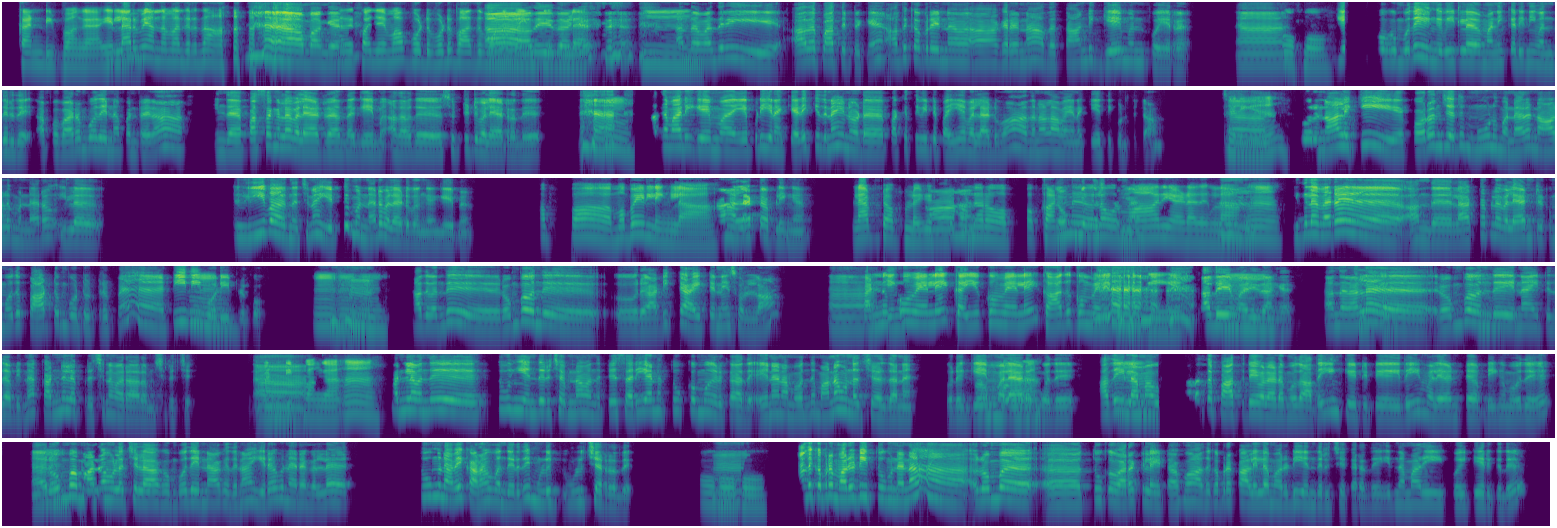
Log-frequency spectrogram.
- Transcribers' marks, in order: laughing while speaking: "ஆமாங்க"; laugh; laugh; laugh; "குறைந்தது" said as "கொறஞ்சது"; surprised: "அப்பா! மொபைல்லேங்களா?"; in English: "லேப்டாப்"; in English: "லேப்டாப்ல"; surprised: "அப்பா!"; chuckle; "சொல்லலாம்" said as "சொல்லாம்"; laugh; "வரதுக்கு" said as "வரக்கு"
- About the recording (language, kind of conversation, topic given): Tamil, podcast, நீங்கள் தினசரி திரை நேரத்தை எப்படிக் கட்டுப்படுத்திக் கொள்கிறீர்கள்?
